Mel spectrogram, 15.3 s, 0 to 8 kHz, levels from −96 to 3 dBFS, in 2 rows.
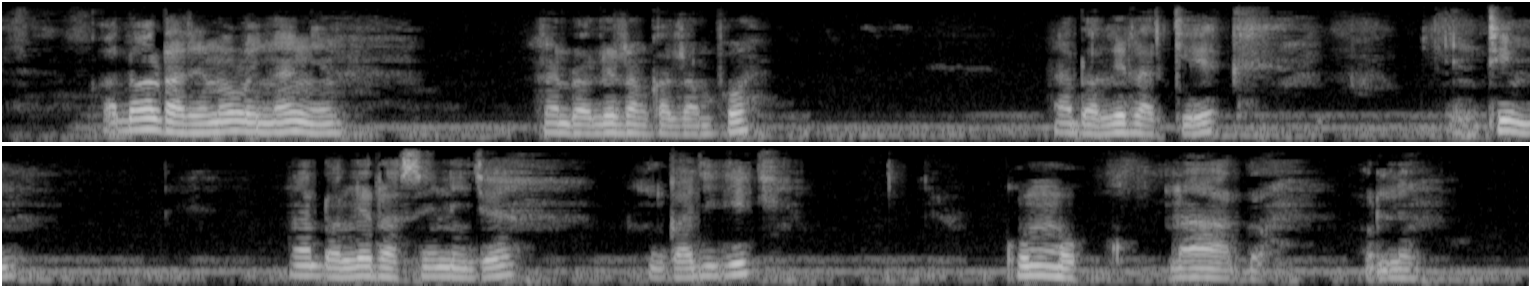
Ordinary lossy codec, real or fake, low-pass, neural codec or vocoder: AAC, 32 kbps; fake; 7.2 kHz; vocoder, 44.1 kHz, 80 mel bands, Vocos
